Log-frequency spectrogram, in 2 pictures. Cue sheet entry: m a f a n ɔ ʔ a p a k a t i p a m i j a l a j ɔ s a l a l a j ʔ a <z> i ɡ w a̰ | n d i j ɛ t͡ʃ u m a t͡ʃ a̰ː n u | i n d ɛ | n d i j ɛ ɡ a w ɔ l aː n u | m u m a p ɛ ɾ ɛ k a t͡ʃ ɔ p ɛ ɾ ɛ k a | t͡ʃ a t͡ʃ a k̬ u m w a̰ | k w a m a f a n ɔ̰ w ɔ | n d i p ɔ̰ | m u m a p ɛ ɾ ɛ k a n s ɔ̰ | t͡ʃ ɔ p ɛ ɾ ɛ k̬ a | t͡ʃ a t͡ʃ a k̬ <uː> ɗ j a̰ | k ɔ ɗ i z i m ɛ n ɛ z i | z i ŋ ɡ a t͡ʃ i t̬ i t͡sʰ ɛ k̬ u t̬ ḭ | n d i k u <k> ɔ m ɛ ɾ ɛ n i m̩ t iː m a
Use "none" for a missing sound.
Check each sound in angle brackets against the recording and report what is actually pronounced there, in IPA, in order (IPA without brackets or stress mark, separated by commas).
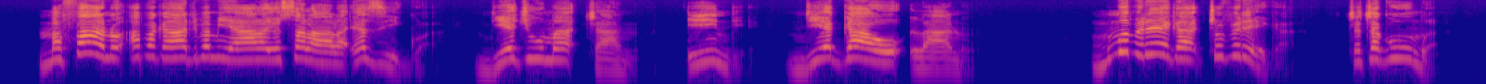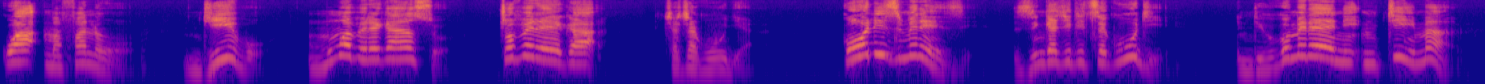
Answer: z, uː, k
